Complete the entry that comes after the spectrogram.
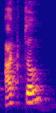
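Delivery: "acto" ending in a clear Spanish O; wrong O ending. Shown as a demonstration. Teacher warns what is no English word, "acto" with an O ending. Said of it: "va a sonar mejor que la O".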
